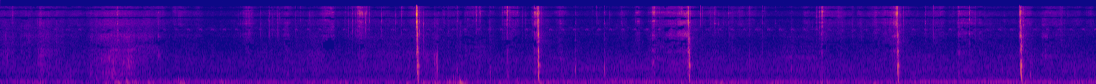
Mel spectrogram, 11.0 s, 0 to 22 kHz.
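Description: Schrade Old Timer 169OT fixed-blade knife carving a wooden stick: four sharp clicks as the blade bites into the wood, a second or two apart, from about four seconds in, over a low steady hum.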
